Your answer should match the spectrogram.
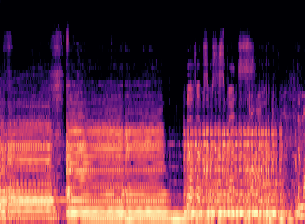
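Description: Upright double bass bowed in chords: several strings sounding together in three sustained bowed chords, one ending about a second in, the next held to about three and a half seconds, the last to near the end.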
